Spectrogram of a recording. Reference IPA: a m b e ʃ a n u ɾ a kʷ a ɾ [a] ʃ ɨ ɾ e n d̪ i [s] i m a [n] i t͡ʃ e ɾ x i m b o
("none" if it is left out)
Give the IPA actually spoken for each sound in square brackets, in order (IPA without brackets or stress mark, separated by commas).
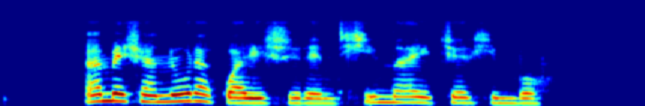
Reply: i, x, none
